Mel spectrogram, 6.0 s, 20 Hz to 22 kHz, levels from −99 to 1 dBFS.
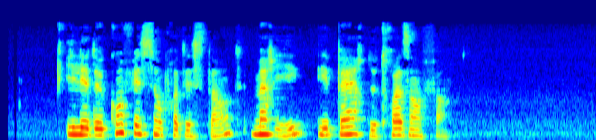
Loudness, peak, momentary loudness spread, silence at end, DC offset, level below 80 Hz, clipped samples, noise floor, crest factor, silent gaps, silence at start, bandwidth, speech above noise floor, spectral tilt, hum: -23 LUFS; -4 dBFS; 11 LU; 1.5 s; under 0.1%; -70 dBFS; under 0.1%; -63 dBFS; 20 dB; none; 0.55 s; 11 kHz; 40 dB; -6.5 dB/octave; none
